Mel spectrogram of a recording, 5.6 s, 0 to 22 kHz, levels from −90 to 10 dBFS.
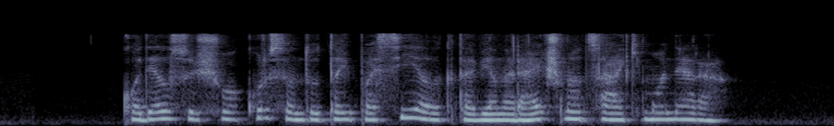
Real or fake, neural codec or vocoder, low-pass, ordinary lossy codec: real; none; 7.2 kHz; MP3, 48 kbps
